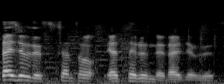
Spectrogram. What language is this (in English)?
Japanese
